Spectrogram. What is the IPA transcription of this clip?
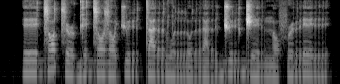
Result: eː˧d͡zɔ˦ t͡sə˞˨ɡe˦ d͡zɔ˧zɔ˧t͡ʃʉ˦r ta˦rvo˧ro˨ra˨r d͡ʒʉ˦r d͡ʒeː˨rnɔ˨fə˞˦r e˦r

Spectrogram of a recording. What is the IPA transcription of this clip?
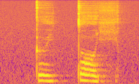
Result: ʈʉjtːʌç

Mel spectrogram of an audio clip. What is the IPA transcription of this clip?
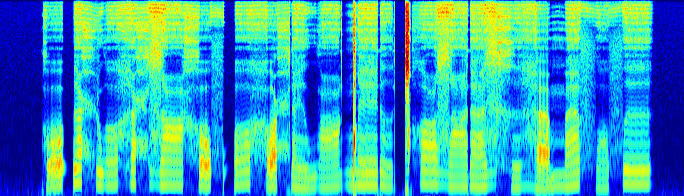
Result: kɔ̰˩˧ʔə˧˥ħwɔ˩˧hə˧ħ zɑ˧xɔ̰˧˥fʔɔ˧˥hɔ̰˧ħ ɾɛ˩wɑ˩˧ŋ͡ǃɛ˧ ɾɤ˩˧ǀʰɔ˥zˤa˧ ɾa˩˧zxə˩˧ ɦa̰˩˧ ma˧˥fɔ˩˧fə˥

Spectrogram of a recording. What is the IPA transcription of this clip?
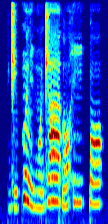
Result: d͡ʒi˨ kʷɛ̃˦li˨ŋɔ̃˨ d͡ʒaː˦ɗɔ˨˦hiː˦ k͡pɔ˦

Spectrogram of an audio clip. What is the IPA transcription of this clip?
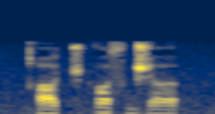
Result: qʰɔt͡ʃkɔsd͡ʒʌ

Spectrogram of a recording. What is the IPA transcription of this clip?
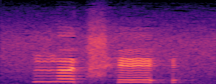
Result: ŋə˥˧t͡sʰe˨ʔ

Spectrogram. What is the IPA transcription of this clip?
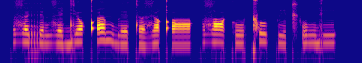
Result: zə˧rʲə˨nze˨ dʲɨ˦w qʼɨ˦mbe˨ tə˨zɨ˦qʼɑ˧ | zɑ˦˨ku˨˦ǁu˦ pi˨ t͡ʃʼu˧ŋɡi˧

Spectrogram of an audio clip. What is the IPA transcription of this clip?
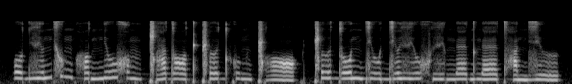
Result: odvʲonʲxuŋ hɔdnʲuːxɔŋ ɡ͡ǁadɔːd ǁɵdkuŋ ɡ͡ǁɔ | ǁɯ donʲdʲuː dʲɵ vʲuːxvʲo ŋɛːdŋɛːthanʲ zʲɯ

